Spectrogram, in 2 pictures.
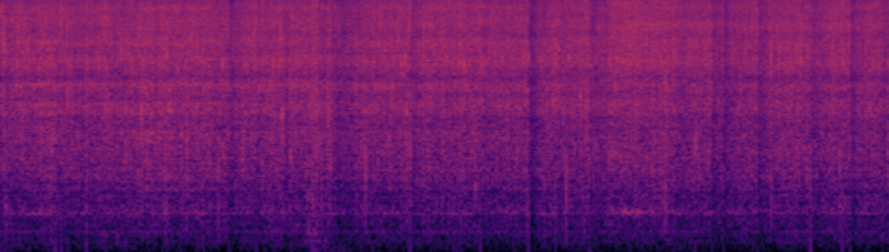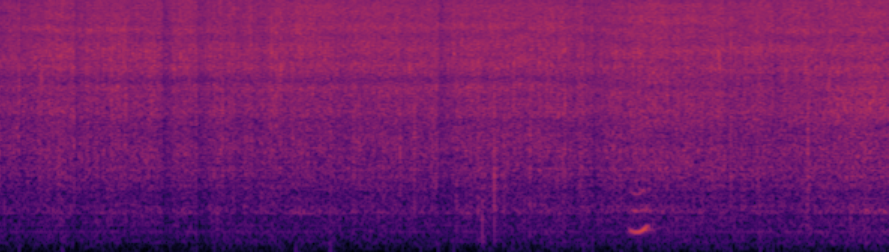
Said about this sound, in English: What we're gonna do is now just put some olive oil in here, and pan is really nice and hot. To this, I'm just gonna go ahead, and you can hear that sizzle. That's exactly where I want my pan to be.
